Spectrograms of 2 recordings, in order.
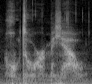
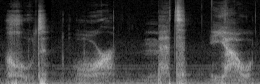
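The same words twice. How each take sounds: First: The words are said fast and run together. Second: Each word is said separately and clearly.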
